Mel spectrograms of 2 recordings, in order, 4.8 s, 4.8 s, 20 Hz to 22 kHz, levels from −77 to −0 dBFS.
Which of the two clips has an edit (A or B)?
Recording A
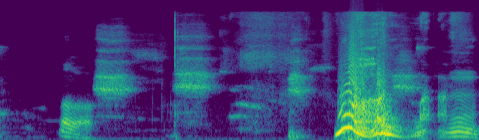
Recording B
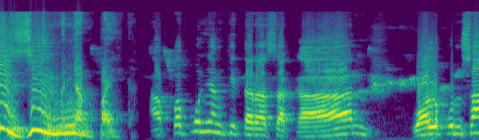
B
